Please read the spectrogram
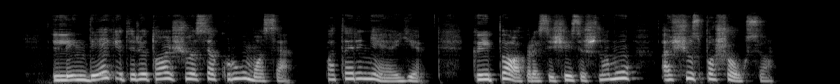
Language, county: Lithuanian, Utena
